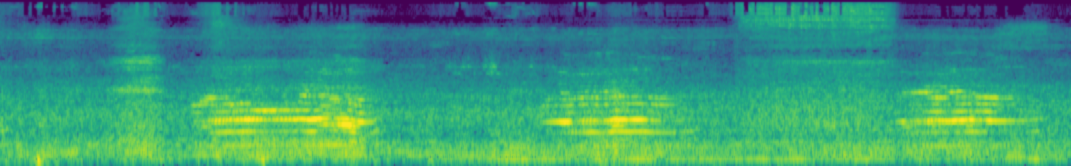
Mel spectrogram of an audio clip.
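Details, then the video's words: Domestic cat meows, used to attract cats: three drawn-out, harmonic-rich meows spaced roughly two to three seconds apart over a quiet hum. "Catsounds to attract cats"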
